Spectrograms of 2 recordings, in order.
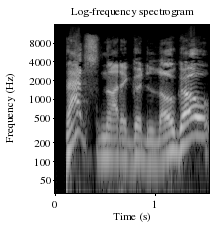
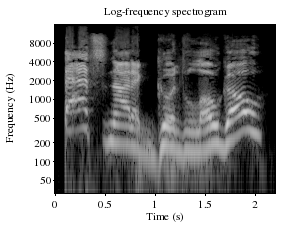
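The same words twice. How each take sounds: First: It is said in a plain voice. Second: It is said in a cranky voice.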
